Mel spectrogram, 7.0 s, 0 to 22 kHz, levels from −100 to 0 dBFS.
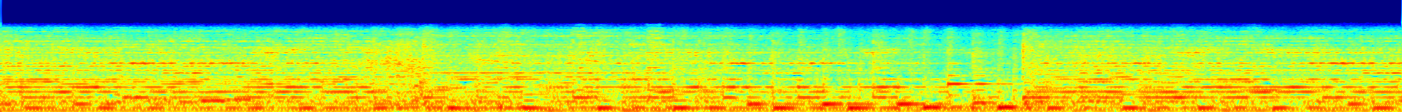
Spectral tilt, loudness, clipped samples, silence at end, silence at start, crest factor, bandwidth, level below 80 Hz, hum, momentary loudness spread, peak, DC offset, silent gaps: -5 dB/octave; -16 LUFS; under 0.1%; 0 s; 0 s; 12 dB; 9.4 kHz; -30 dBFS; none; 1 LU; -4 dBFS; under 0.1%; none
